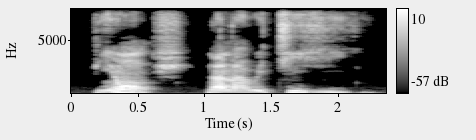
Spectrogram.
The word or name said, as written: Piyôsh nánáwihtiyi!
